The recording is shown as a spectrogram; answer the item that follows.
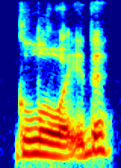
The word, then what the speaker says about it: Gloyd: And, pick out my name, Gloyd, okay? It rhymes with Floyd and like Pink, the band.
